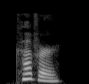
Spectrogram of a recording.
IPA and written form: ˈkʌv.ər (Cover)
